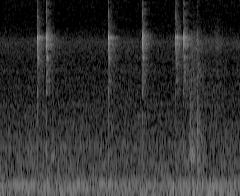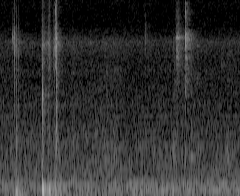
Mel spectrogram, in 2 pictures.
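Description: Computer keyboard keystrokes: about a dozen short, sharp key clicks at an uneven pace, with a louder knock about three and a half seconds in.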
